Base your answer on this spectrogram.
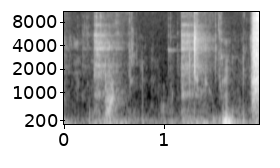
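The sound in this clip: Chewing and soft crunching while tasting thin rice noodles with slices of beef cooked not quite through, red onion, fresh herbs and a squeeze of lime; a few short, quiet mouth bursts separated by brief pauses.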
